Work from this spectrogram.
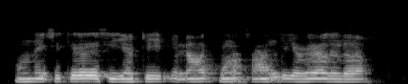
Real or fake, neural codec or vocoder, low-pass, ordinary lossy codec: fake; codec, 24 kHz, 1 kbps, SNAC; 5.4 kHz; AAC, 48 kbps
